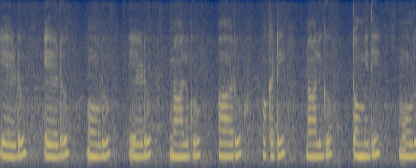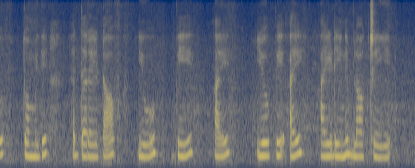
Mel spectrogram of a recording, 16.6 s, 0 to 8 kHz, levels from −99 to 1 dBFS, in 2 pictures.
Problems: none marked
